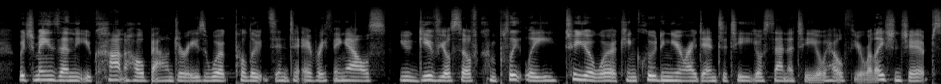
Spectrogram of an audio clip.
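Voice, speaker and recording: With an Australian accent, a woman speaks at a fairly low pitch and fairly quick pace, with hardly any pauses. Her intonation is monotone and flat, and the recording is very clean with a silent background. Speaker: burnout coach, entrepreneur. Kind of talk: interview podcast.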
